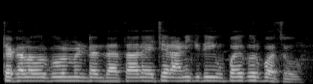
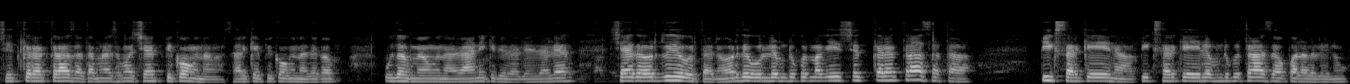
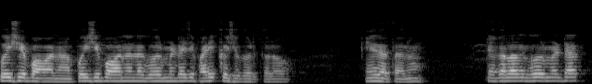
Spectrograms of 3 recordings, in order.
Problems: background sounds at intervals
